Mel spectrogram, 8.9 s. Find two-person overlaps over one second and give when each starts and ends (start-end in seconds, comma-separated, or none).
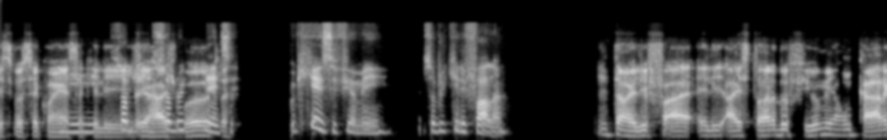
0.6-2.3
